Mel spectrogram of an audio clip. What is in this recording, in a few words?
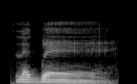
Ewe Shape, ideophones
